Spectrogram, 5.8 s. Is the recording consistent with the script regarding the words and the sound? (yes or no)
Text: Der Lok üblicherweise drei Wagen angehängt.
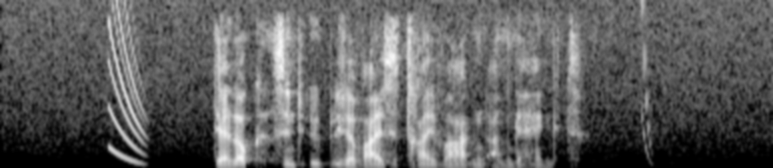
no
